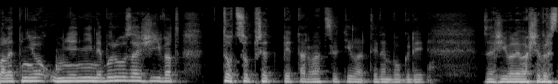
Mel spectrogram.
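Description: A short bit of speech, and nothing technically wrong turns up anywhere in it.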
